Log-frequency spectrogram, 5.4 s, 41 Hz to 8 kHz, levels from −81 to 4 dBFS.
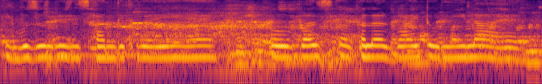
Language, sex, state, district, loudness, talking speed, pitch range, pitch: Hindi, male, Bihar, Sitamarhi, -13 LUFS, 145 wpm, 215-225 Hz, 220 Hz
